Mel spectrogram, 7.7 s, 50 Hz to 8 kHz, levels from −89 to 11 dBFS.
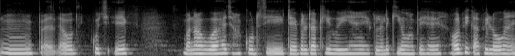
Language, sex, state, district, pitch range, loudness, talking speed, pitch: Hindi, female, Punjab, Pathankot, 200-215 Hz, -17 LUFS, 170 wpm, 205 Hz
